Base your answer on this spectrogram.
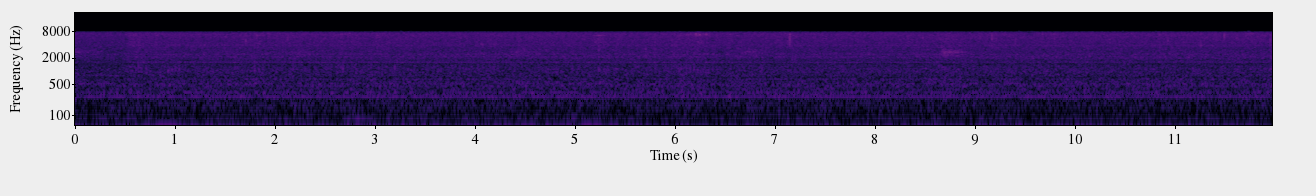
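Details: Steady indoor hum like an air conditioner or fan fills a small room, with a faint tonal drone and no animal calls.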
